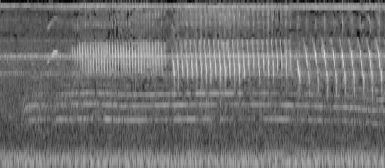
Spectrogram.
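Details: Canary holding long dense buzzy rolls, the first smoother, then shifting into a faster, more pulsed trill, preceded by a faint thin whistle.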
